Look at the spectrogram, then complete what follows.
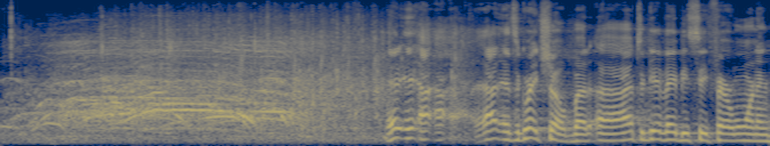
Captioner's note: applause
